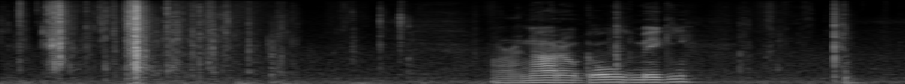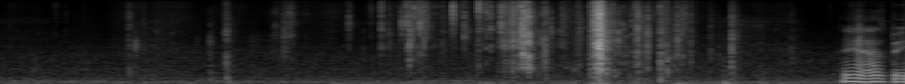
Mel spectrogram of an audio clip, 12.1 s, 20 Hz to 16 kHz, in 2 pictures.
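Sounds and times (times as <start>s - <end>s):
wrapper crinkling and tearing: 0.0s - 2.0s, 7.8s - 11.0s.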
